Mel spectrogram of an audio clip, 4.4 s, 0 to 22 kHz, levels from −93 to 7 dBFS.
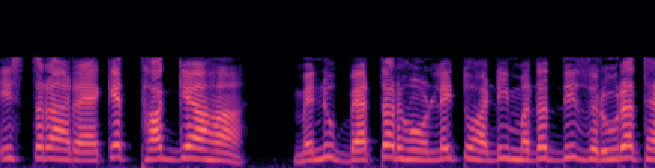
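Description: No technical faults can be heard anywhere in this recording of speech. Nothing at any moment suggests a break, glitch or failure in how the audio was captured or carried.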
